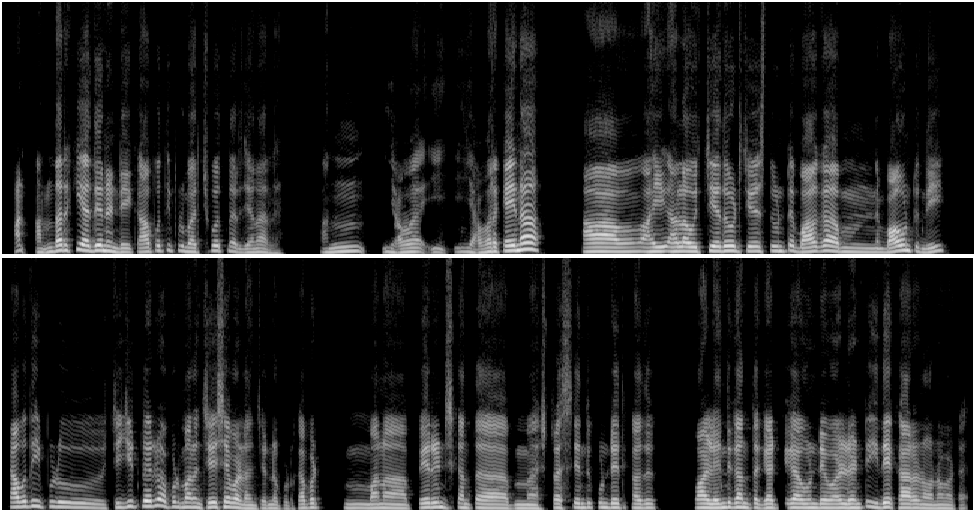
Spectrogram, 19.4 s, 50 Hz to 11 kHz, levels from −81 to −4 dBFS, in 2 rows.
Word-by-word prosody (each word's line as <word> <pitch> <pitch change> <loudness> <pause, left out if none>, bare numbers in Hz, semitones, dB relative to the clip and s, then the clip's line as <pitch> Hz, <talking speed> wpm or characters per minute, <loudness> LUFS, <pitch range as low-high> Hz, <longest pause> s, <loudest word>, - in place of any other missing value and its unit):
అన్ - - -6 0.2
అందరికీ 220 - +1
అదేనండి. 205 -7 +3
కాపోతే 175 +5 -2
ఇప్పుడు 205 -1 -7
మర్చిపోతున్నారు 190 0 -5
జనాలు. 150 -8 -6 0.5
అన్ 155 +3 -3 0.6
ఎవ 150 - -2 0.3
ఇ - - -8 0.4
ఎవరికైనా 210 - +5 0.6
ఆహ్, 180 -1 +5
హ్మ్, 175 +1 -2
అయ్యి 180 +2 +3
అలా 185 0 +4
ఒచ్చి, 180 +3 -2
ఏదోటి 205 -1 +3
చేస్తూంటే, 195 +1 -1 0.2
బాగా 195 +4 +3
హ్మ్, 170 -1 -2 0.3
బావుంటుంది. 185 -5 +2 0.5
కాపోతే 210 +4 +1
ఇప్పుడూ 205 +1 -2 0.5
చెయ్యట్లేరు, 225 +6 0
అప్పుడు 210 -3 -4
మనం 190 -1 0
చేసేవాళ్ళం, 190 -7 +2
చిన్నప్పుడు. 145 -4 -7
కాబట్ 170 +2 -3 0.2
హ్మ్, 155 0 -5
మన 160 +1 0 0.3
పేరెంట్స్‌కి 185 -1 0
అంత 165 +1 -6 0.4
హ్మ్, 145 0 -2
ఆహ్, 140 - -3
స్ట్రెస్ 170 +2 -4
ఎందుకుండేది 180 -1 -2
కాదు? 165 0 -1 0.5
వాళ్ళేందుకంత 175 +2 +3
గట్టిగా 170 +2 +1
ఉండేవాళ్ళుంటే, 170 +1 +2
ఇదే 190 +2 +4
కారణం 165 -2 +2
అనమాట. 145 -3 -4
180 Hz, 135 wpm, -23 LUFS, 165-195 Hz, 0.6 s, ఎవరికైనా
